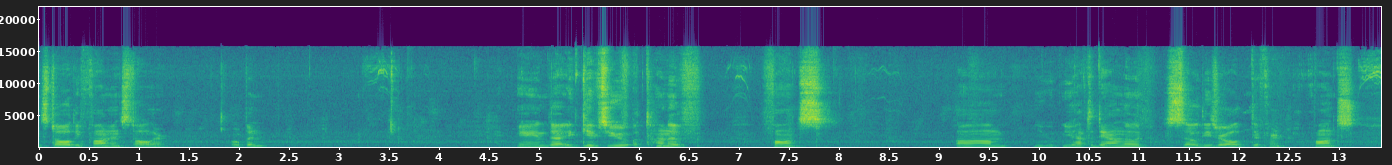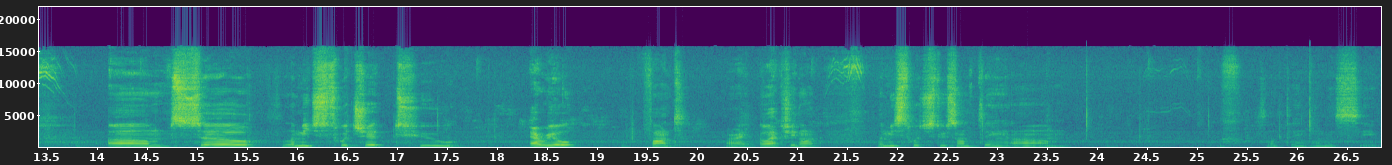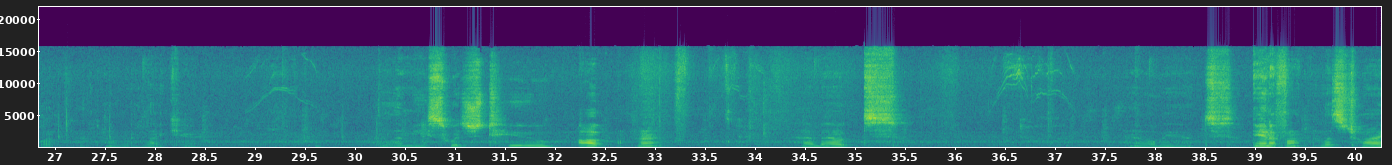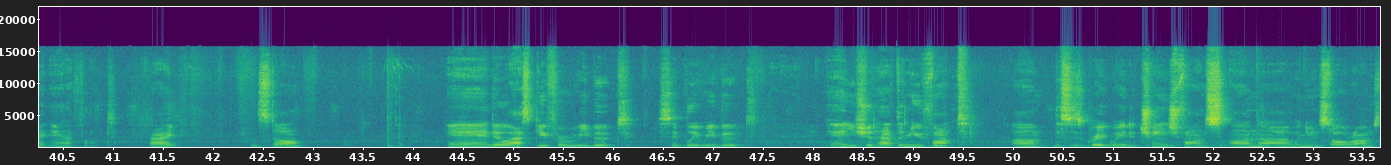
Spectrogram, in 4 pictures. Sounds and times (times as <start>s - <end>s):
Speech: 0.0s - 2.4s, 4.8s - 8.0s, 9.2s - 13.2s, 14.1s - 17.7s, 18.3s - 18.9s, 19.5s - 23.8s, 25.6s - 28.6s, 30.2s - 33.2s, 34.4s - 35.6s, 37.7s - 41.8s, 42.4s - 43.0s, 44.3s - 47.5s, 48.1s - 53.6s.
